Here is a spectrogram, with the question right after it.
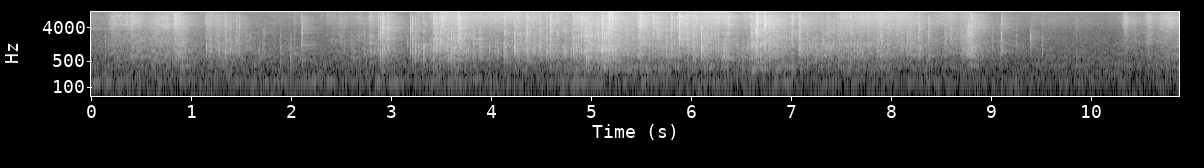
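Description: Both hands press, rub and crinkle the top sheet of a pile of white printed paper. Soft, bright crinkling and crackling rustles come in irregular bursts, swelling louder in the middle and fading near the end. The sound is almost entirely high-pitched, with no low end.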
